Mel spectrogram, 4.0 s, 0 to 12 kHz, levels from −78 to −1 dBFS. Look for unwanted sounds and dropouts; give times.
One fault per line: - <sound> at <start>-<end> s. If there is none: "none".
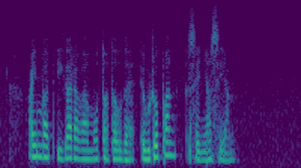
none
